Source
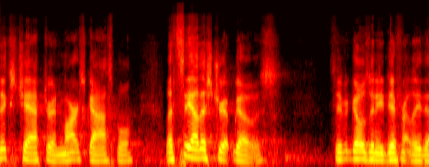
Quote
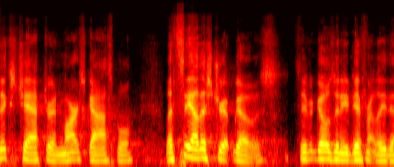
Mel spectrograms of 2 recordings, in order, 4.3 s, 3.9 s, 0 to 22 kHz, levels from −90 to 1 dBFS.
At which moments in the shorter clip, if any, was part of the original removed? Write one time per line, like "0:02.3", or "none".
0:02.9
